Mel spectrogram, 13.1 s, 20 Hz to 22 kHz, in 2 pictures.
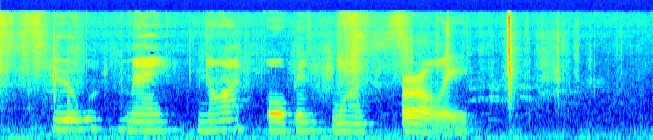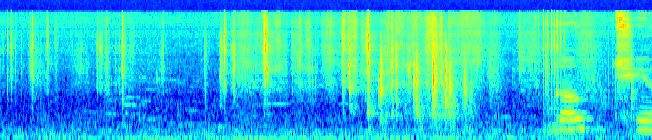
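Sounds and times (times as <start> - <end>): paper pages rustling and turning: 0.0 - 0.9, 4.9 - 12.2.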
